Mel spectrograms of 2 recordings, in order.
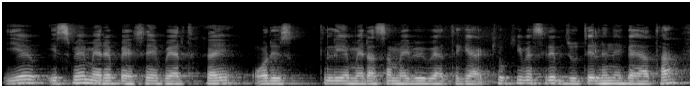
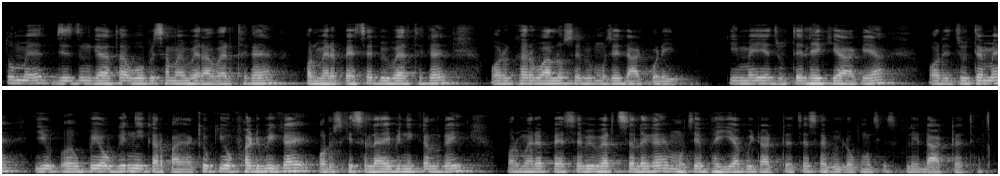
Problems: constant background noise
